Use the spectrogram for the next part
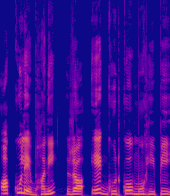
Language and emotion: Nepali, neutral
